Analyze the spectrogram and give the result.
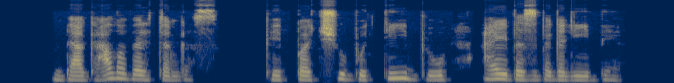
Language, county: Lithuanian, Tauragė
